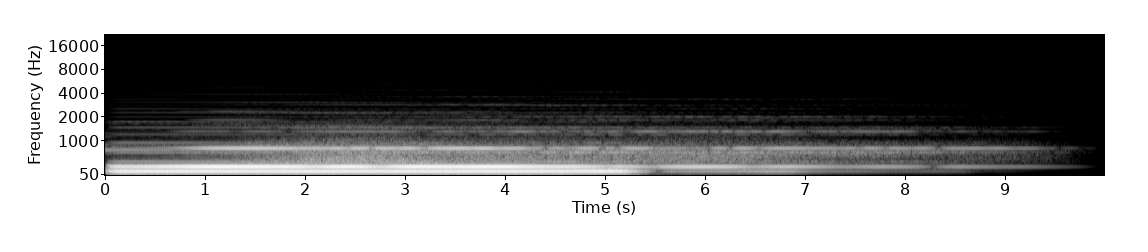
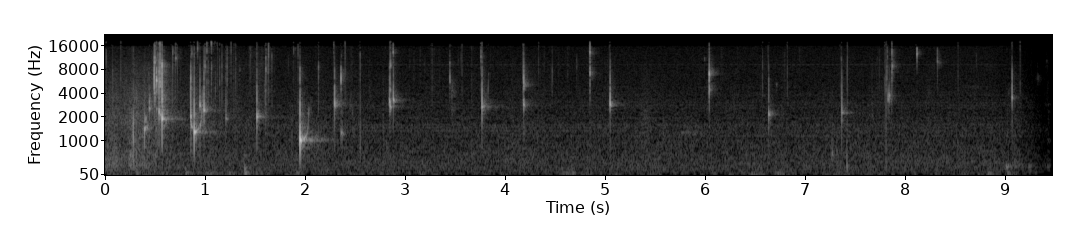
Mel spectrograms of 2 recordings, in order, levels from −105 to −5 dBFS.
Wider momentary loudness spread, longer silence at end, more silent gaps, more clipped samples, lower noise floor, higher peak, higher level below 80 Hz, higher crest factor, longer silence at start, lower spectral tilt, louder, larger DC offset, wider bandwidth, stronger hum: second, 19 LU vs 23 LU; first, 3.05 s vs 1.6 s; neither; neither; first, -75 dBFS vs -71 dBFS; first, -2 dBFS vs -8 dBFS; first, -44 dBFS vs -84 dBFS; second, 12 dB vs 40 dB; about the same, 0 s vs 0 s; first, -17.5 dB/octave vs 2.5 dB/octave; first, -11 LUFS vs -42 LUFS; neither; second, 1.4 kHz vs 18 kHz; neither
